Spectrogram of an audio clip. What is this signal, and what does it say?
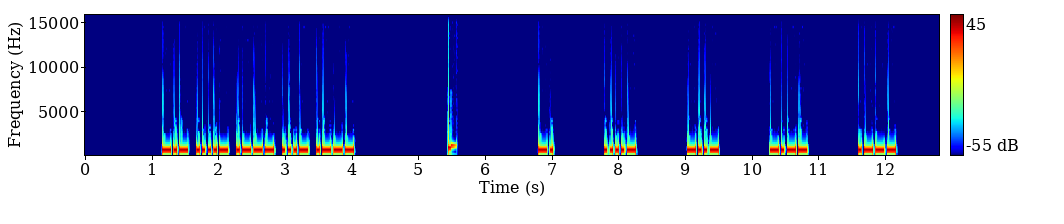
Morse code, heard as a keyed tone, about 28 wpm, spaced as for 14 wpm, 700 Hz. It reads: K4JVJ N4XYJ
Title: USA Call Signs - 6x Character Spacing - 28wpm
